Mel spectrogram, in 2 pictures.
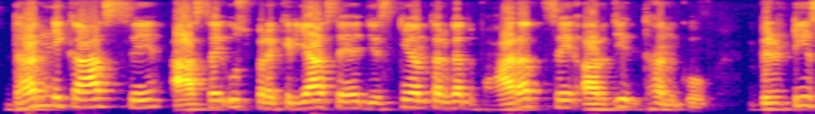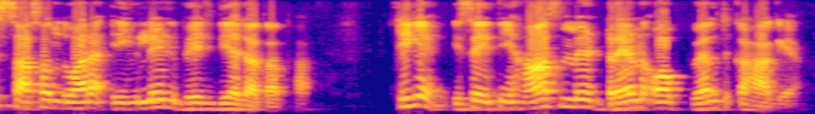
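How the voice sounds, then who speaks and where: A man's voice: a little high, expressive, normal speed. A man with a Jharkhand Hindi accent giving an informal exam-prep lesson as a teacher, conversational, repeating key terms and answering his own questions. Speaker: history teacher.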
